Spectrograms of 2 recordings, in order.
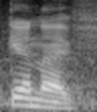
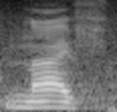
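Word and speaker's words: knife: পিছ একটু কি পরিবহতে বহতে কি পরিব কানাইফ কইফ পরিবট কিন্তু সঠিক উচ্চারণ হল নাইফ কি নাই টু কি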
